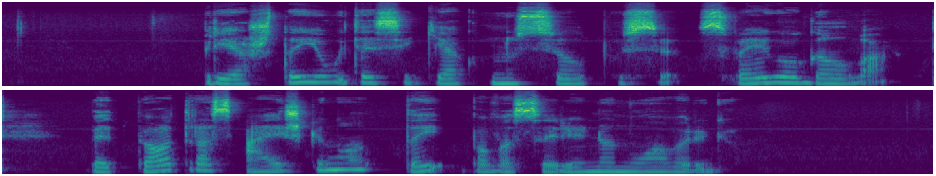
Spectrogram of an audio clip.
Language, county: Lithuanian, Kaunas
